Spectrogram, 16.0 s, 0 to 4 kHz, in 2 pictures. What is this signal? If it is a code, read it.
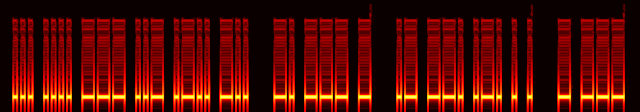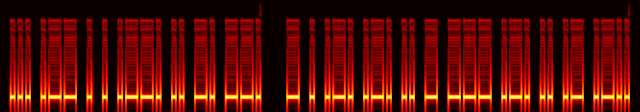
Morse code, heard as a keyed tone, about 25 wpm, 550 Hz. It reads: SHOULD NOT AGREE TO SWEEPING TERRITORIAL
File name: podcast / News headlines-1x-25x25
